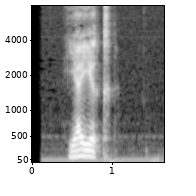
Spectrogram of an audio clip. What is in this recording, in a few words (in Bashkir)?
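"Яйыҡ", Bashkir; Урал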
